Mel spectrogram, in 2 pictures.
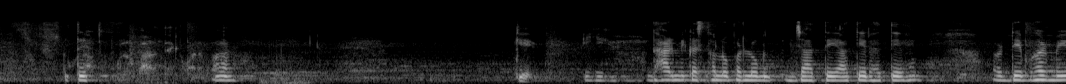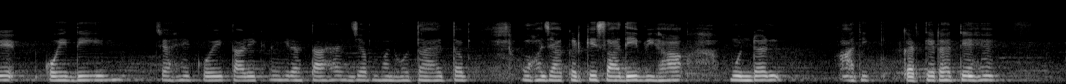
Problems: constant background noise, background conversations at intervals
